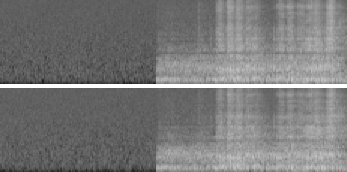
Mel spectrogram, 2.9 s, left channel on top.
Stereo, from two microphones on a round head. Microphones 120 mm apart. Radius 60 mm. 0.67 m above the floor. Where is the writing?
15° left (ahead or behind), 3 m.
